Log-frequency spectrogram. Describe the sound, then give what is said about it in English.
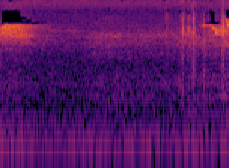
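Faint bird chirps and tweets in a field of dandelions and yarrow drift over a steady low outdoor rumble, with a few brief high calls near the end. Quiet, open-air ambience with no talking. “Lots of mosquito friends with me, surrounded by birdsong.”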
